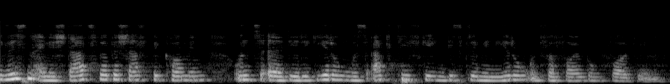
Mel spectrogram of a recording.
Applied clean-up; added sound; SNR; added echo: none; none; none; reverberation time 0.3 s.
